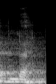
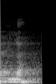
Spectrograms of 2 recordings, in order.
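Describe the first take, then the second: The two takes are said the same way.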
